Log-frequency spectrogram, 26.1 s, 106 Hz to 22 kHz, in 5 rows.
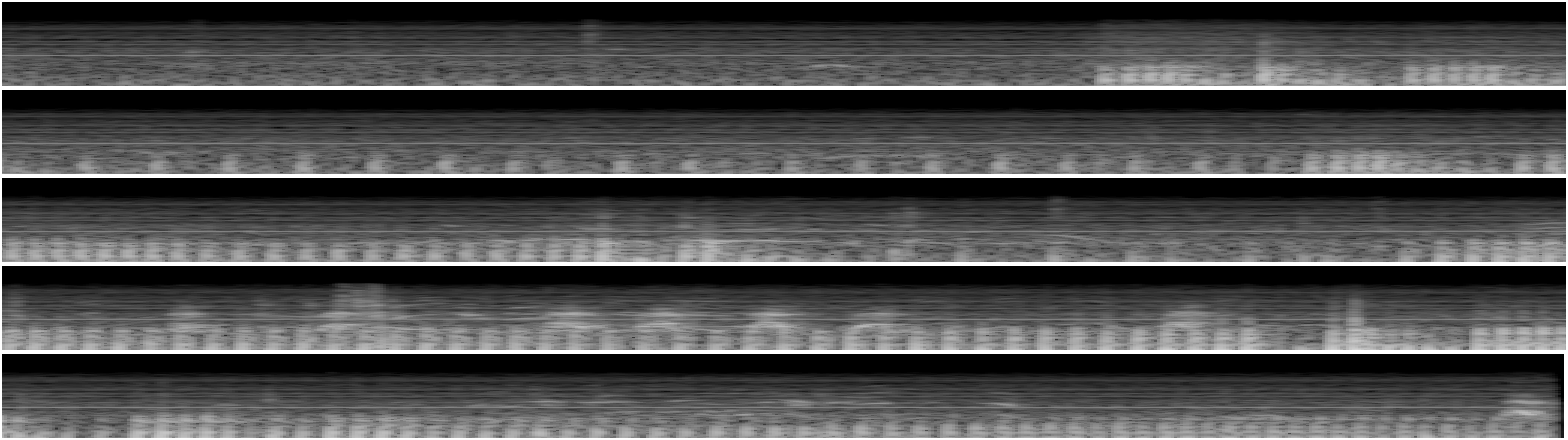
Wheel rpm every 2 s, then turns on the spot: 0, 0, 0, 0, 0, 0, 0, 0, 0, 0, 0, 0, 0.
none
